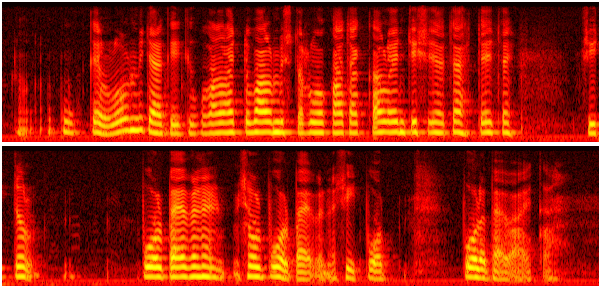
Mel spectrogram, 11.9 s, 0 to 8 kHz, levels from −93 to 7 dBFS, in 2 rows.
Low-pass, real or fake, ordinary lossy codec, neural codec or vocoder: 7.2 kHz; real; none; none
